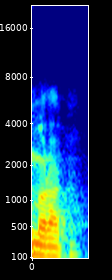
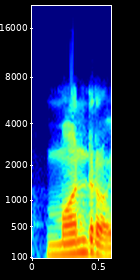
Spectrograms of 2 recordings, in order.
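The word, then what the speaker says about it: Monroe: I don't know if the Merlin मोरॉन, मोनरो, यस, मोनरो इज the right pronunciation, not मोरॉन I guess.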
